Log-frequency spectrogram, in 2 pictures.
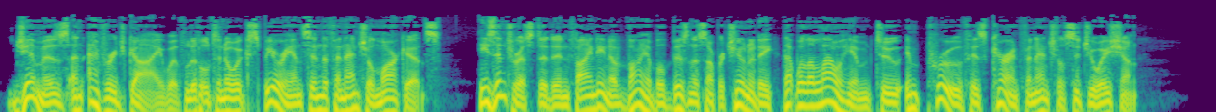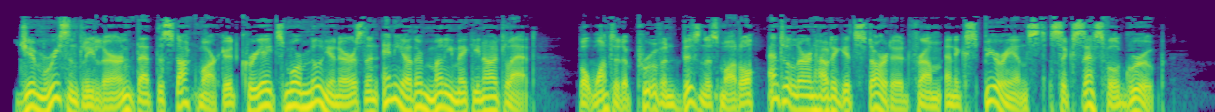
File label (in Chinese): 英式男声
